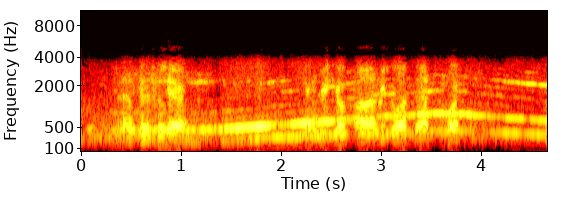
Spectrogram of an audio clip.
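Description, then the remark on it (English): A siren wails in the background of a call participant's line, its tone rising slowly and steadily, sounding thin and band-limited over the phone line, with indistinct voices talking over it. “Somebody has a siren in their background.”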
